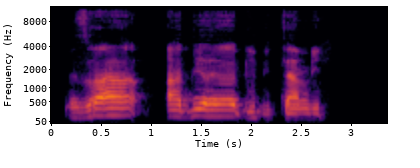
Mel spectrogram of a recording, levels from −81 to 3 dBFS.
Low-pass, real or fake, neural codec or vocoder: 10.8 kHz; fake; codec, 24 kHz, 1 kbps, SNAC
